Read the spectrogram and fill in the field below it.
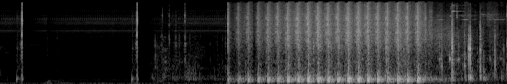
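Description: After a couple of sharp clicks, a SCAR-L rifle in Escape from Tarkov fires a steady, rapid full-auto burst of around twenty loud, close shots, with no speech.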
